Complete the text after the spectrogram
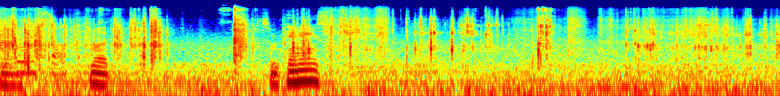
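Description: Metal jewellery clinks and rattles as a hand rummages through it.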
